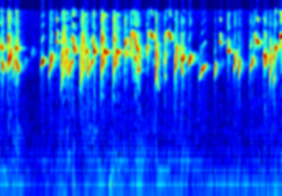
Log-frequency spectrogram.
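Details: Moroccan European goldfinch, North African parva form, singing a fast, continuous run of liquid twitters, chirps and high slurred notes after a brief opening gap.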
